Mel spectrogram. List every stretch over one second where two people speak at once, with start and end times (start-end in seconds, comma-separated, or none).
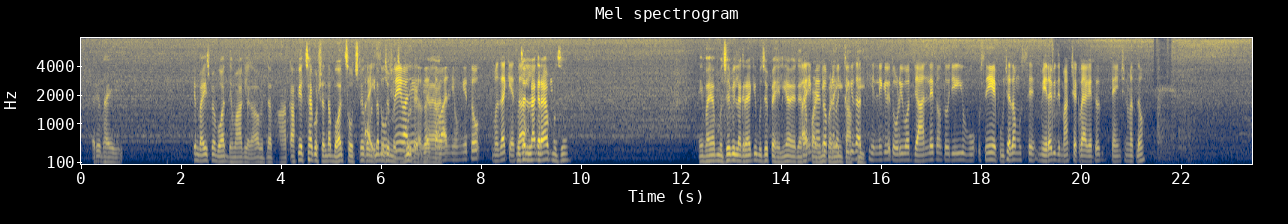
5.7-7.2, 14.4-15.6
